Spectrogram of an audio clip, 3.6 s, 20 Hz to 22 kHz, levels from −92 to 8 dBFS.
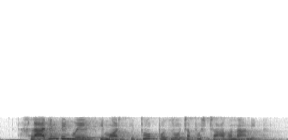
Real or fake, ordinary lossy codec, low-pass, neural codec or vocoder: real; none; 3.6 kHz; none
